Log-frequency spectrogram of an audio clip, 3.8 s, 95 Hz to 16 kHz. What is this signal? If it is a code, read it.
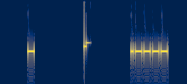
Morse code, heard as a keyed tone, about 28 wpm, 700 Hz. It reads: T 1
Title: Single Letter-Number 28wpm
